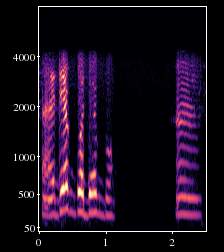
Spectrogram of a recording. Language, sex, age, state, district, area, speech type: Bengali, female, 30-45, West Bengal, Darjeeling, urban, conversation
